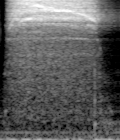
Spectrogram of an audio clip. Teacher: The Seen and the Saad are both whispered sounds. So there's no voice coming out with these two sounds. So for the Seen, s, it's all air, there's no voice.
